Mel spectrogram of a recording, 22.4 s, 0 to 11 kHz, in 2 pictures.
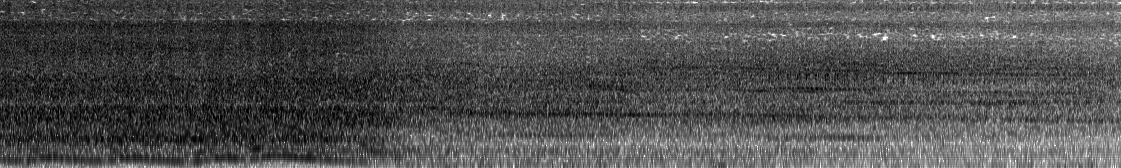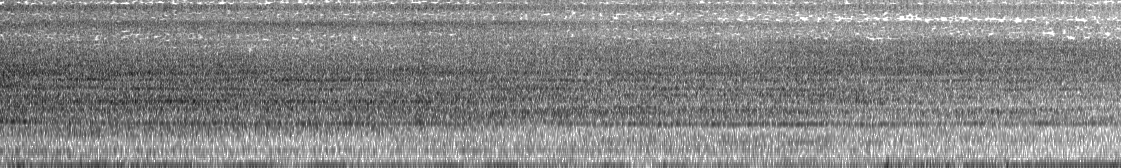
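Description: Maruti Gypsy's 1.3-litre four-cylinder petrol engine revved by hand at the throttle in several quick blips over the first four seconds. It then drops back and idles steadily.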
